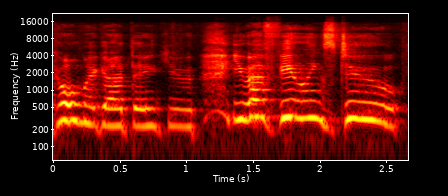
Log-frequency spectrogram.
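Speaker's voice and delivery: high, loud, hammed-up relief; mock emotional gushing. Voicing the Cancer moon's reaction, hammed-up emotional outburst. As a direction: burst out high and loud, overcome with gratitude. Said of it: "that's like".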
